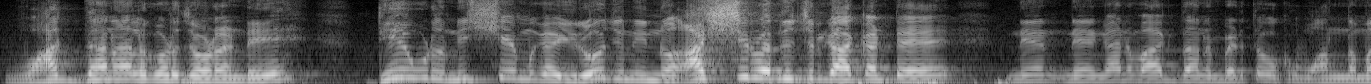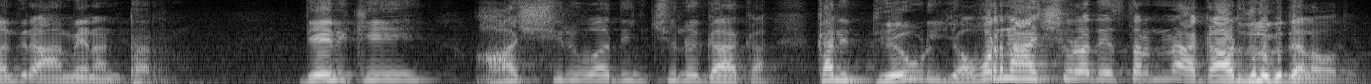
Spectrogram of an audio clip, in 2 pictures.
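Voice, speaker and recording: Man, pastor, gospel sermon, high voice, scolding, rhetorical questions, mocking imitations. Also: animated, fairly quick, fairly bright tone. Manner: acts out churchgoers' voices mockingly. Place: church gathering.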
